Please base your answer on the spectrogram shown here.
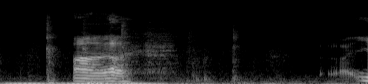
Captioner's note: cough - games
